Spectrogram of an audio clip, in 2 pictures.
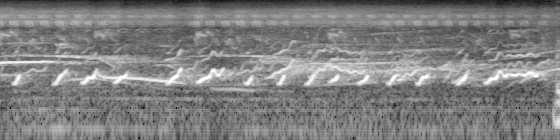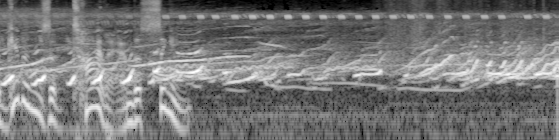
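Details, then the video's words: Gibbons singing loudly to proclaim their territory and keep other troops away: a dense run of whistled notes sweeping up and down, with a steady pulsing high insect-like buzz behind and a burst of lower, rougher sound midway. "Jarunee the Singing Ape"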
